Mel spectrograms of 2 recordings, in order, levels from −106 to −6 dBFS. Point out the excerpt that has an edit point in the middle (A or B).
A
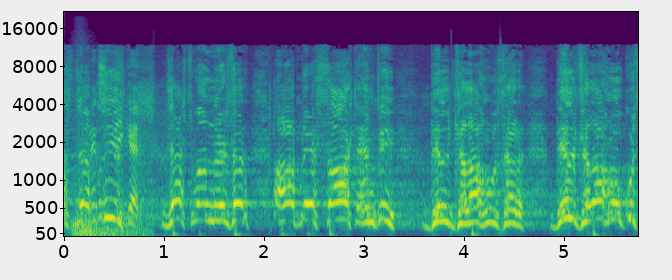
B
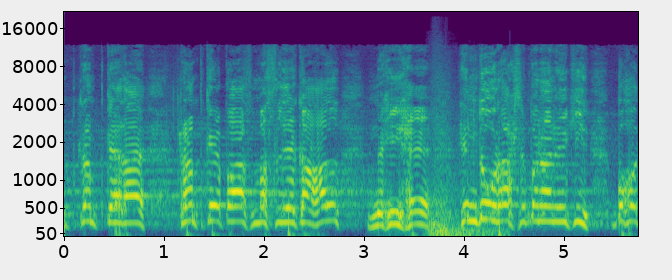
B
